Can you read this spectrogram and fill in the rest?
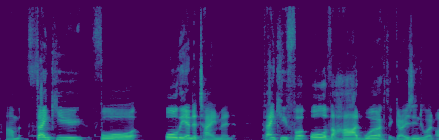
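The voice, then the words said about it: Noticeable accent. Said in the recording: “in case you didn't get it from the accent”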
